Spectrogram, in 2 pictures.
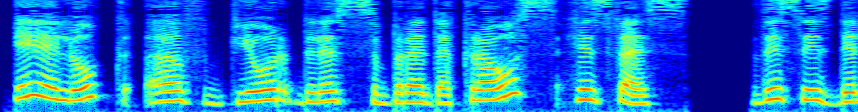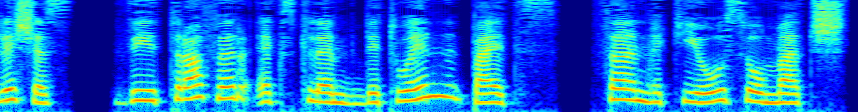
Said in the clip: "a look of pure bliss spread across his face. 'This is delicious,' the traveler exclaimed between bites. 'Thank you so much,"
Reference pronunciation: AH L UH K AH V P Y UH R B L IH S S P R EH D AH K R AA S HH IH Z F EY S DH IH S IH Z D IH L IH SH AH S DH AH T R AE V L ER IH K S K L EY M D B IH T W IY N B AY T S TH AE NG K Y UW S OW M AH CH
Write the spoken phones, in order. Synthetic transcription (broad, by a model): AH L UH K AH V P Y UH R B L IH S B R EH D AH K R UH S HH IH Z F EY S DH IH S IH Z D IH L IH SH AH S DH AH T R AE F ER IH K S K L EY M D B IH T W IY N B AY T S F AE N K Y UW S OW M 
